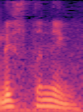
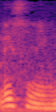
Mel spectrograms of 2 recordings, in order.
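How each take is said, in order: First: It is read out the way it is spelled. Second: It is said the way native speakers say it. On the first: The speaker calls it wrong. "bukan listening" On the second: The speaker calls it right. "ternyata pengucapannya listening"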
